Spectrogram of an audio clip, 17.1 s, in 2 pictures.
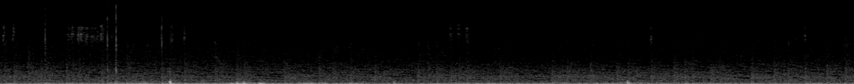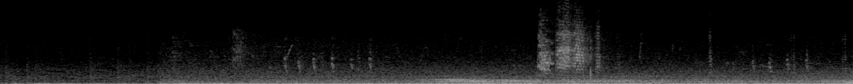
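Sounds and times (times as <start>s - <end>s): steady low rumble: 0.0s - 17.0s
low hooting bird call: 13.4s - 14.7s.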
